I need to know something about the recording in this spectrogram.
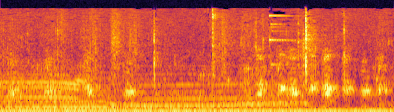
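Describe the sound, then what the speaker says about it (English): Chicken clucking in Minecraft, a steady stream of soft clucks and bird calls over constant low game background noise, no talk. "Come on, freaking chicken."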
